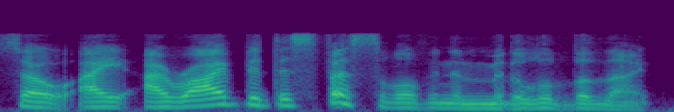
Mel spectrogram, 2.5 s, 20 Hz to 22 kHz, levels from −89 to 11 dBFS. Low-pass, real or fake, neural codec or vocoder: 7.2 kHz; fake; codec, 16 kHz in and 24 kHz out, 0.4 kbps, LongCat-Audio-Codec, fine tuned four codebook decoder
